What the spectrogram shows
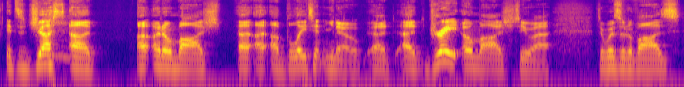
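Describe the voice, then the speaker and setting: A man with a notably high voice co-hosting a casual film review podcast. He talks in a sarcastic, joking way and often drops into quiet mumbled asides. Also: fairly even intonation, normal speed. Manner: sarcastic, dry jokes, trails off into low mumbles. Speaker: podcast co-host.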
